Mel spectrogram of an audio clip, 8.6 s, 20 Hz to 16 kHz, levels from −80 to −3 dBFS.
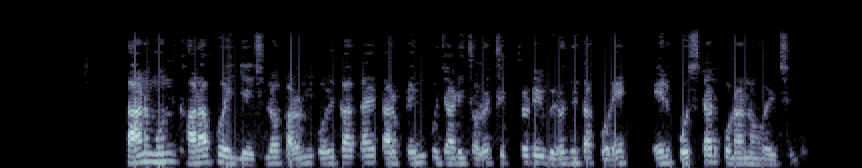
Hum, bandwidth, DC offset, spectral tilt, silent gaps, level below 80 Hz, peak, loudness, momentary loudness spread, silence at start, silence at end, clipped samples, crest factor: none; 8 kHz; under 0.1%; -6.5 dB/octave; 6.34-6.51 s; -56 dBFS; -6 dBFS; -27 LUFS; 11 LU; 1.3 s; 0.65 s; under 0.1%; 20 dB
